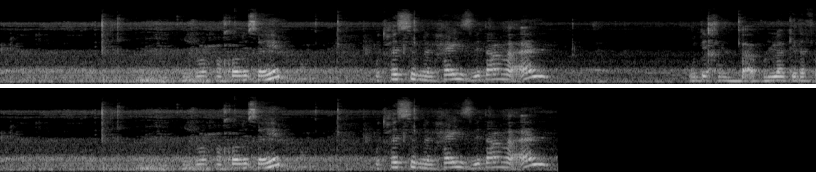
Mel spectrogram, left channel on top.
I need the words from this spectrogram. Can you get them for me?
بالراحه خالص اهي، وتحس ان الحيز بتاعها قل ودخلت بقى كلها كده في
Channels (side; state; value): right; drops out; at 5.6 s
